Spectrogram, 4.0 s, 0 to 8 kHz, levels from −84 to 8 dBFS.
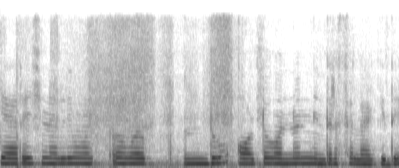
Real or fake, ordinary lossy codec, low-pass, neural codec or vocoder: real; MP3, 64 kbps; 7.2 kHz; none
